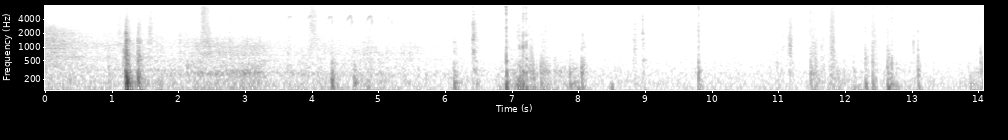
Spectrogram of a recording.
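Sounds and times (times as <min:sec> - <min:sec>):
soft knocks and bumps: 0:01.2 - 0:01.8
small bird chirping: 0:03.2 - 0:05.8.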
